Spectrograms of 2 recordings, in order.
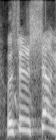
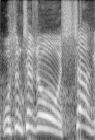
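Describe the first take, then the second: First: High shouted order; mock officer barking the start; drill command. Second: Much higher, louder officer's shout; shouted mock order to start laughing; drill command. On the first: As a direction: call it out like an officer.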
